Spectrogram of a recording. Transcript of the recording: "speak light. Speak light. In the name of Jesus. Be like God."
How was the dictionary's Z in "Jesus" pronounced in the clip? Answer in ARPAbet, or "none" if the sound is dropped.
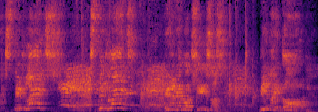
Z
